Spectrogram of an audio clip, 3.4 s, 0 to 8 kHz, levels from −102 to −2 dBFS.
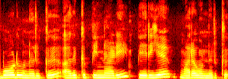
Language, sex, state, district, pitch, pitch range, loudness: Tamil, female, Tamil Nadu, Nilgiris, 210 Hz, 200-225 Hz, -14 LUFS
